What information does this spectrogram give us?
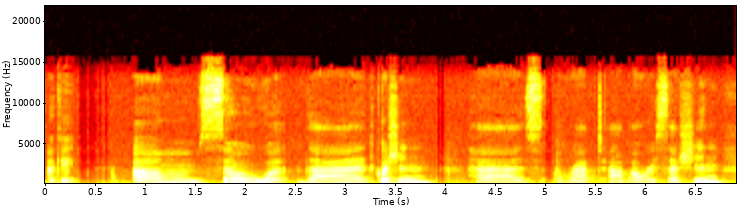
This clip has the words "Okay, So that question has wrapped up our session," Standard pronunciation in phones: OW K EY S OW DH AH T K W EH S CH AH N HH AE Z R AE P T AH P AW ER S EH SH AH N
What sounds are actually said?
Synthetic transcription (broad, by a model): OW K EY S OW DH AH T K W EH S CH AH N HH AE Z R AE P T AH P AW ER S EH SH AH N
